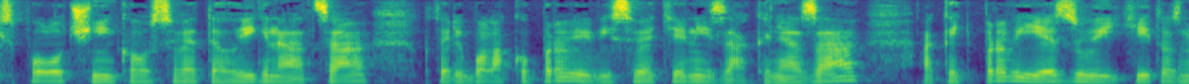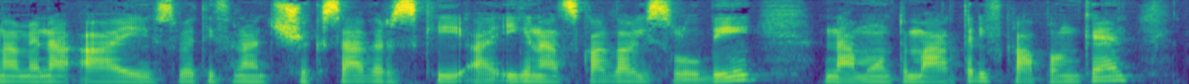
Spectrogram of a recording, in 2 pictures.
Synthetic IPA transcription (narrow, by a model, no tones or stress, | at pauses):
spɔlɔt͡ʃɲiːkɔʊsʋɛt̪ɛːɦɔiɡnaːt͡sakt̪ɔɾiːbɔlakɔpr̩ʋiːʋisʋɛcɛniːza̰kɲaza | akɛcpr̩ʋiːjɛzuicit̪ɔznamɛnaːʔajsʋɛt̪iːfɾanci̥ʃɛksaʋɛɾskiʔa̰jʔḭɡnaːt͡ssklad̪alislubinamɔnt̪ɛmaɾt̪ɾifklapɔŋkɛ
